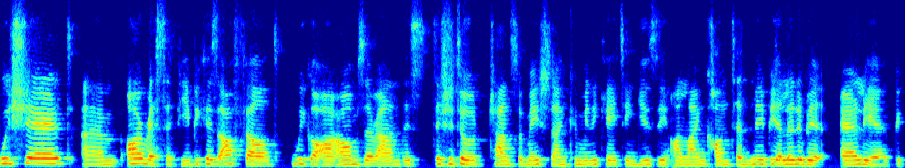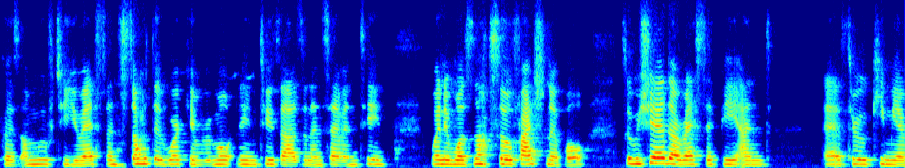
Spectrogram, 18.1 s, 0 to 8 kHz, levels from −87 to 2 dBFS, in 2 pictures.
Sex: female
